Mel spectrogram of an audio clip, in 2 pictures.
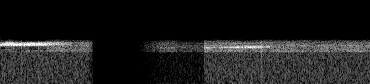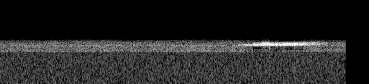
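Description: Thin whistling tones in a Voyager recording of interstellar plasma, heard briefly at the start and again near the end over a steady hiss, with a short dropout to silence early on.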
